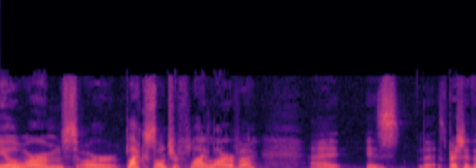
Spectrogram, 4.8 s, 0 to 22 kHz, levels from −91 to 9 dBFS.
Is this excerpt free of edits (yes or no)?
yes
